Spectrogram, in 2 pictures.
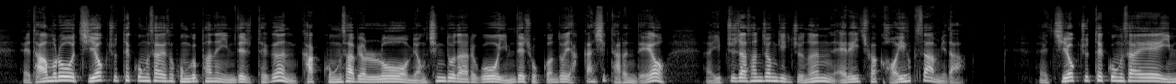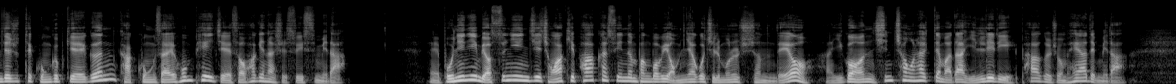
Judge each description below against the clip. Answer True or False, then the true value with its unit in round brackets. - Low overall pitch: True (130 Hz)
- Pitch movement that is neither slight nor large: False (7.2 semitones)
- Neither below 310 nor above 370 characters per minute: False (380 characters per minute)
